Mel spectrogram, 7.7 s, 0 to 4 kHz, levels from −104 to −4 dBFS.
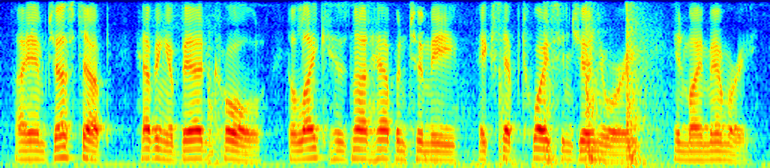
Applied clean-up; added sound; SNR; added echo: none; Hammer; 15 dB; none.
